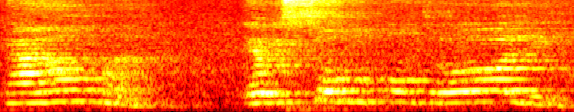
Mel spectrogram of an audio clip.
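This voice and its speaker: A high-pitched woman's voice at a very slow pace, with audible room echo and noticeable background noise. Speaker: pastor. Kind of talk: sermon. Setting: church.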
